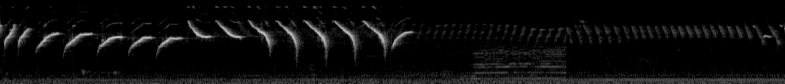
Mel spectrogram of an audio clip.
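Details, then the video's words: Lively canary song meant for young birds to learn: rapid repeated upswept then down-slurred high chirps for four seconds, followed by only a faint, soft high rattle and a low hum. "Kenari gacor ngerol tajam suara kesukaan kenari muda gampang ditiru efektif untuk masteran kenari"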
